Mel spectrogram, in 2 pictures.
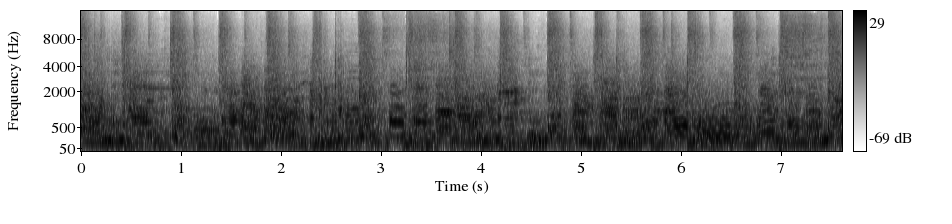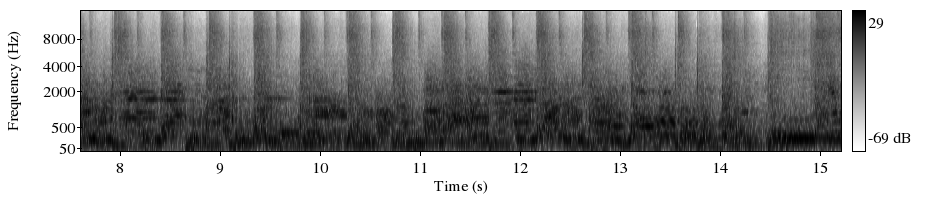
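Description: Live rock band playing an instrumental passage: electric guitars and bass guitar over a drum kit keeping a steady beat.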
